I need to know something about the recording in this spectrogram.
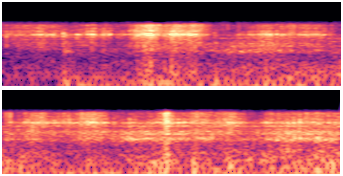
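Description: Skis scrape and hiss over snow.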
